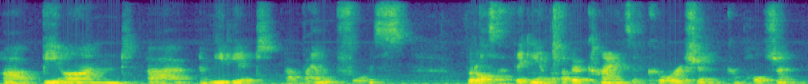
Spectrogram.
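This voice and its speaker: A man speaking on an academic panel, halting with many fillers. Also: mid-range voice, monotone. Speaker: panelist, historian. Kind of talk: spontaneous academic panel remarks. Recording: roomy echo, distant mic, faint noise.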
